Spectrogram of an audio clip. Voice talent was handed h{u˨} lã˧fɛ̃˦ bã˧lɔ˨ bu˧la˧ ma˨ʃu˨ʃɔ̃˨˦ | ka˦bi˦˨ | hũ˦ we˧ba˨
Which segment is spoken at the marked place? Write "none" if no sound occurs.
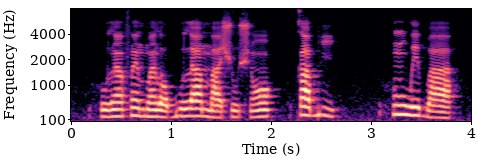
u˨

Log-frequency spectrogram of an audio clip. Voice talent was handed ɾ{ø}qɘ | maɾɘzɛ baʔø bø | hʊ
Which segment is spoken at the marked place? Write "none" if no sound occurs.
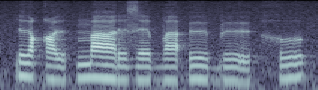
ɘ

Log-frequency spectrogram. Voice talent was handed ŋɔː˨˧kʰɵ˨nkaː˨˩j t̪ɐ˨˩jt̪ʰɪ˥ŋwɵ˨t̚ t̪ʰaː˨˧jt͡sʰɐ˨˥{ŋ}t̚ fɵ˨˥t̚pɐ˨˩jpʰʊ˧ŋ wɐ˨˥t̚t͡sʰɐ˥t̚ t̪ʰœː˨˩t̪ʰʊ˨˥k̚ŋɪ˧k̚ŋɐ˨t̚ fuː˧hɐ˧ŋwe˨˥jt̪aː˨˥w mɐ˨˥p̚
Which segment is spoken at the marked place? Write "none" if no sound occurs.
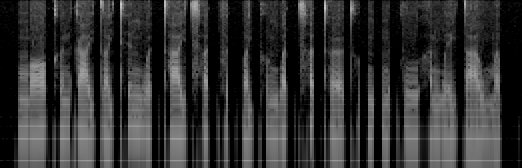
none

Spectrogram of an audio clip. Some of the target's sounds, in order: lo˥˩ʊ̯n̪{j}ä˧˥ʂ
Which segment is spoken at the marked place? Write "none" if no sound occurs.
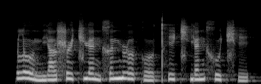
j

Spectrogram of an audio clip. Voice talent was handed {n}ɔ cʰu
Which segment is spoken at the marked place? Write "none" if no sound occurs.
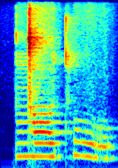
ŋ͡ǀ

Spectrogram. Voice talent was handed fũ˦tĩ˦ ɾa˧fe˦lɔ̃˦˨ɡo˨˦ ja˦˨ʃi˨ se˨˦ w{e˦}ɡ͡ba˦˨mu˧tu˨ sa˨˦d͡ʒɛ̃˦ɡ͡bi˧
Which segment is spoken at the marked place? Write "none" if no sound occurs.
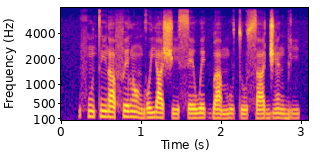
e˦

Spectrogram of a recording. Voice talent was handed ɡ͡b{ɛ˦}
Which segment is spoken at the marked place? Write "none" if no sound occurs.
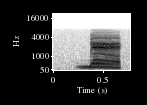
ɛ˦˨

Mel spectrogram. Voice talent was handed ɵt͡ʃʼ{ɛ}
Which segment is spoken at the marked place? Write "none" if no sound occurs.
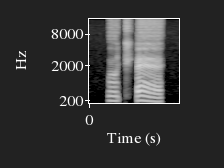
ɛ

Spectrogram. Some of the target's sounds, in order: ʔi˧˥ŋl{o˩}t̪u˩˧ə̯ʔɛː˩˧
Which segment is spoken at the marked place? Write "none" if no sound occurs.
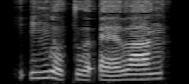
o˩˧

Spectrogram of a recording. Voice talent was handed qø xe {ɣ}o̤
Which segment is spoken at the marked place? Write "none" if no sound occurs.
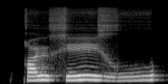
ɣ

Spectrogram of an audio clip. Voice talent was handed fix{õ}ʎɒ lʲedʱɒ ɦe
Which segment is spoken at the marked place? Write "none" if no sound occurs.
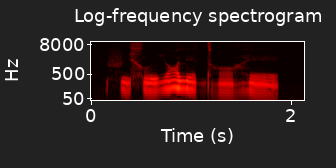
õ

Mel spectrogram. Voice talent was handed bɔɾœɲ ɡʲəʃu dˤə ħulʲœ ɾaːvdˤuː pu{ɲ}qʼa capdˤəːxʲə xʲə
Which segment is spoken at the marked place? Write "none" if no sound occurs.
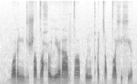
ɲ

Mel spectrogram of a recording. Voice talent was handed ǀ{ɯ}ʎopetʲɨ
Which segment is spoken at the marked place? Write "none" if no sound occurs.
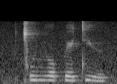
u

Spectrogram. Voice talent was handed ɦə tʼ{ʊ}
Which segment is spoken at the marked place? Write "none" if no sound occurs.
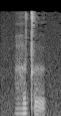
ə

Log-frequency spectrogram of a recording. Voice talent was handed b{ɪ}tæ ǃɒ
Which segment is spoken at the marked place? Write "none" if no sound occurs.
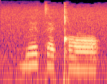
ɛ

